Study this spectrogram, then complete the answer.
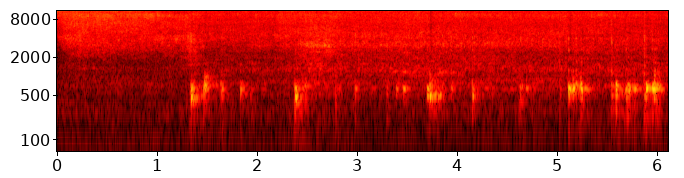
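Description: A crushed tomato and onion mixture frying in oil: a soft, steady hiss with irregular spatula scrapes and taps that come in short clusters, close by and without talk.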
